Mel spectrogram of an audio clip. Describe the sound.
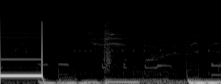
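A steady, single-pitched telephone line tone sounds for under half a second as a call is placed back, then cuts off abruptly into a low, faint line hum.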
